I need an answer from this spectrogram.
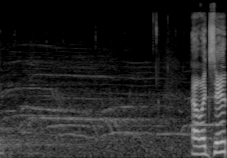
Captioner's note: audience cheers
